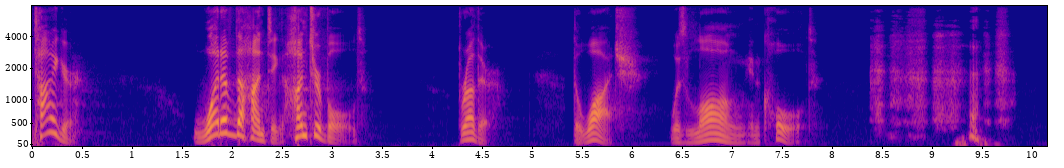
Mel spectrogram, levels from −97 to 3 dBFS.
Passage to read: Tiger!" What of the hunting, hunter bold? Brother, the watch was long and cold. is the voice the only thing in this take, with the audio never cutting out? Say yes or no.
no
